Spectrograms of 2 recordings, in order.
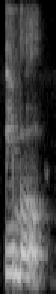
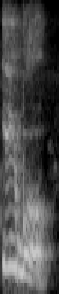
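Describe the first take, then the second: First: The word begins with a plain b sound. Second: The word begins with a gb sound. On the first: The speaker calls it wrong. "not Igbo" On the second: The speaker calls it right. "we are Igbo"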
